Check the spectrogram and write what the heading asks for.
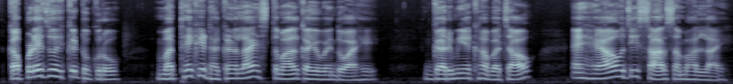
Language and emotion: Sindhi, neutral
